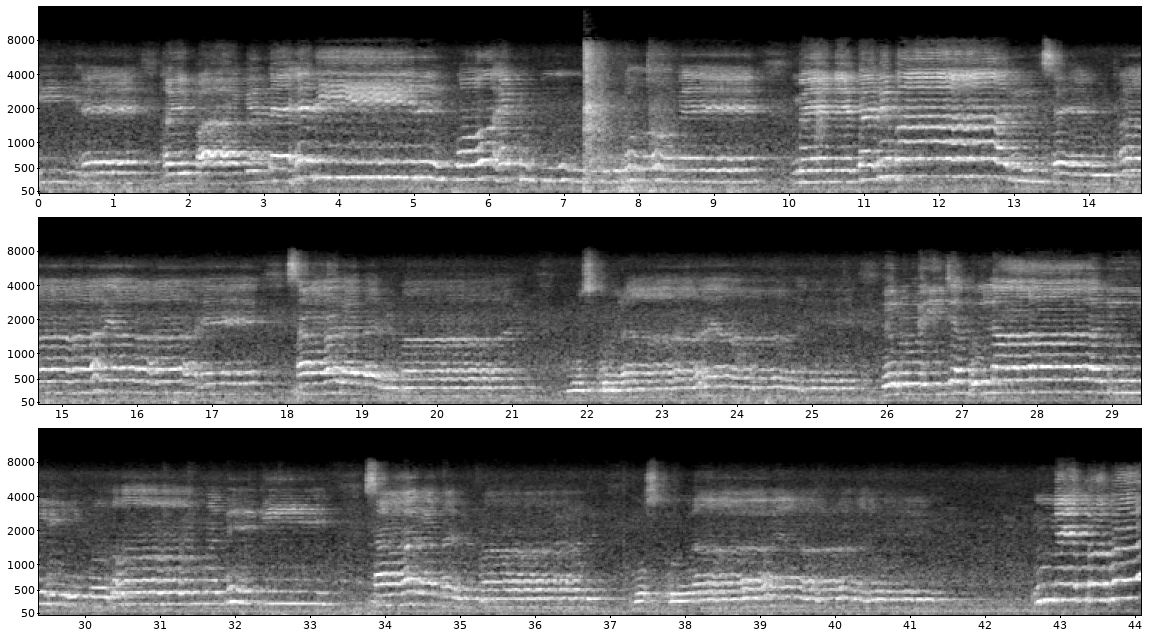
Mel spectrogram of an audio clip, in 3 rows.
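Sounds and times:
men chanting through a microphone: 0.0s - 42.0s.

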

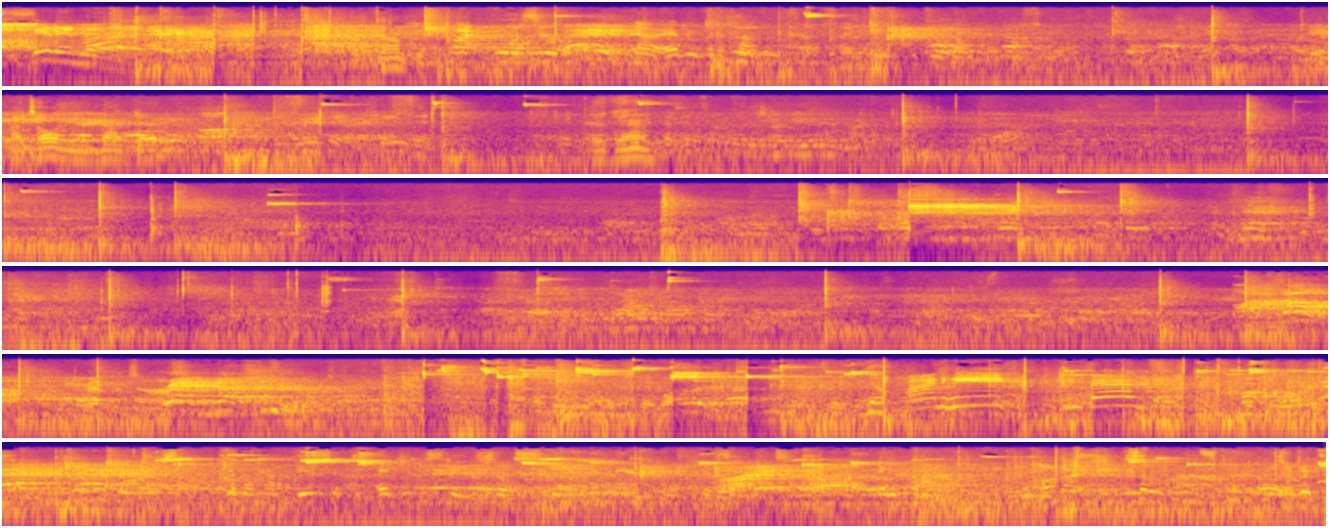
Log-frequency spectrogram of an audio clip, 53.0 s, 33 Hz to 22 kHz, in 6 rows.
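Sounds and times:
sneakers squeaking: 0.0s - 1.4s, 2.8s - 6.6s, 7.6s - 8.4s, 10.2s - 13.6s, 14.8s - 16.2s, 17.0s - 20.5s, 23.7s - 25.5s, 26.3s - 31.3s, 32.0s - 32.4s, 34.2s - 36.4s, 37.7s - 53.0s
voices of players and spectators: 0.0s - 53.0s.

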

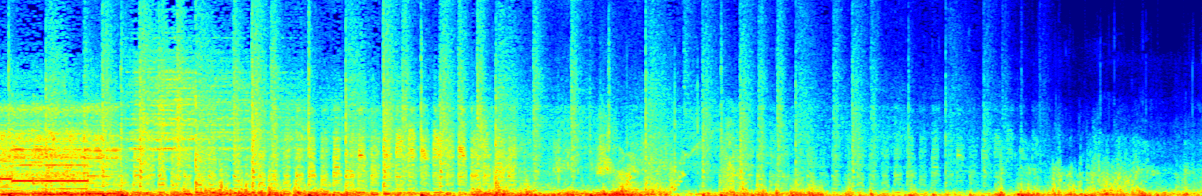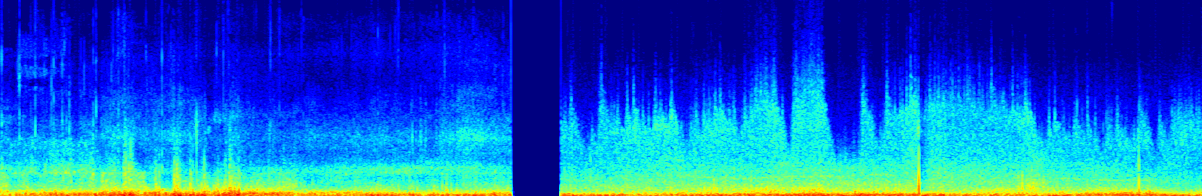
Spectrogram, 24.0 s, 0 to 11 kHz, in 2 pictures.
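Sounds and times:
rock music with steady beat: 0.0s - 10.5s
wind rumble on microphone: 1.2s - 24.0s.

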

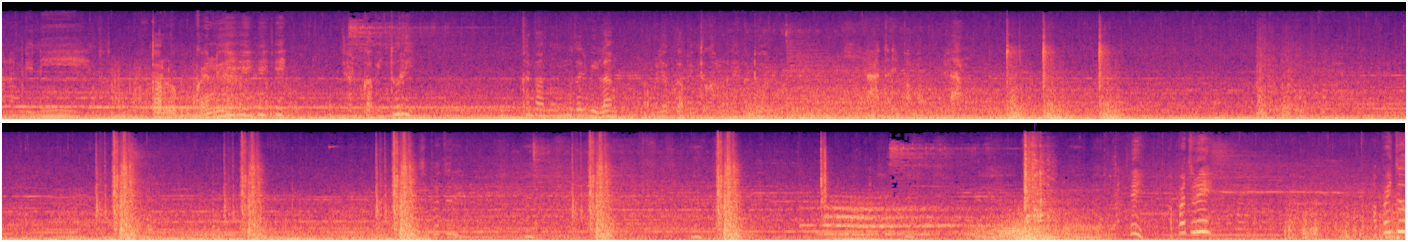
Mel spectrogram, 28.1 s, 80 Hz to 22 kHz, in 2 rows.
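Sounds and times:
low horror drone: 0.0s - 28.0s
banging on wooden door: 10.0s - 11.4s, 15.0s - 15.6s, 16.3s - 16.8s, 19.7s - 20.4s, 21.2s - 21.6s.

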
